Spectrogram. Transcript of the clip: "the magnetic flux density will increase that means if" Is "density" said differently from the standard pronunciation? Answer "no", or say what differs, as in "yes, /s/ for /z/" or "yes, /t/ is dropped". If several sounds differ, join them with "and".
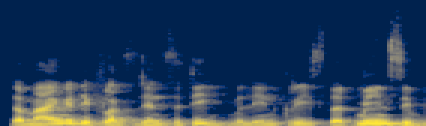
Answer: no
